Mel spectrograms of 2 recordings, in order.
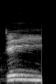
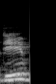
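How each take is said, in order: First: The vowel glides from 'e' to 'ee'. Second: The vowel is a plain short 'e'. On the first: The speaker calls it right. "এটাকে ডেই বলবা" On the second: The speaker calls it wrong. "আমরা ডে বলতাম"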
